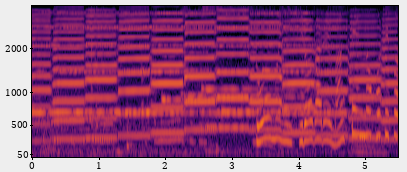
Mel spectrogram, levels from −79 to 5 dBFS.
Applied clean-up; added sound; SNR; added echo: none; Trumpet; -2 dB; none.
